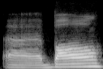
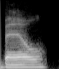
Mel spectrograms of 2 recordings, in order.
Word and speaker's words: Baal: The one that's standing up, that is Baal, or Americans a lot of times pronounce it Bel.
